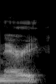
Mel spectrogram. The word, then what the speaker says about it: NARI: It seems like it should be NARI, but I think they had like a whole, what do you call it? Like a whole information session explaining how to say it. So I've actually gotten pretty comfortable saying NARI.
